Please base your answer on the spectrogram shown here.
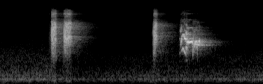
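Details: Indoor pet budgerigars, out of their cage and perched on window blinds, give two quick paired chirps, then a single chirp followed by a longer scratchy, buzzy squawk, with short silences between.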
